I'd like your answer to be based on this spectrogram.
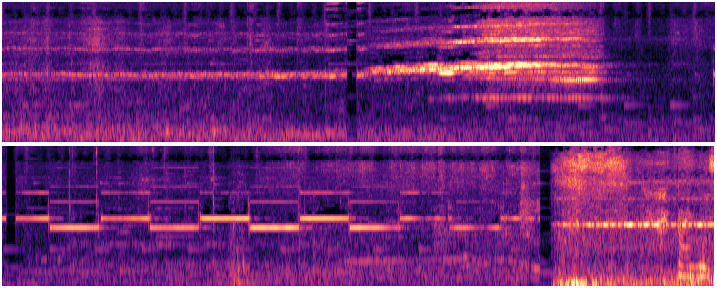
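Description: Riding a train in Germany: a rumbling carriage with wheel noise and squealing, electronic door chime tones, then a loud surge of rushing noise near the end.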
